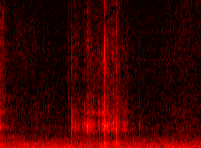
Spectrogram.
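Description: Near silence, with a few faint light clicks and rustles about a second in from hard taco shells being handled.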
